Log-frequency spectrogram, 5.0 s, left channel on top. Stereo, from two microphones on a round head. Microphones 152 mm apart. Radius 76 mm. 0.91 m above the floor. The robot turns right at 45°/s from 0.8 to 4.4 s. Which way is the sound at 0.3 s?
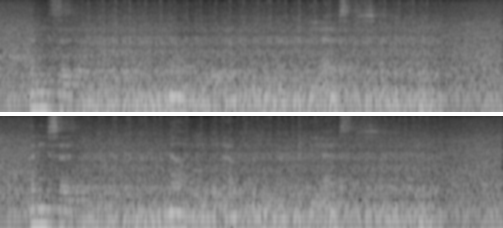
95° right.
